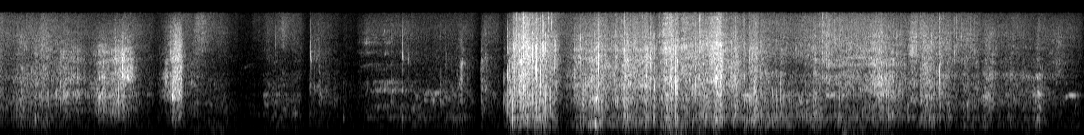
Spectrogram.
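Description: A woven plastic feed sack rustling and crinkling as it is handled, then a longer stretch of rustling and scraping from about four seconds in as a plastic dipper scoops dry rice bran out of the sack.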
